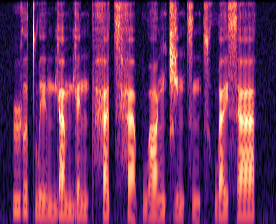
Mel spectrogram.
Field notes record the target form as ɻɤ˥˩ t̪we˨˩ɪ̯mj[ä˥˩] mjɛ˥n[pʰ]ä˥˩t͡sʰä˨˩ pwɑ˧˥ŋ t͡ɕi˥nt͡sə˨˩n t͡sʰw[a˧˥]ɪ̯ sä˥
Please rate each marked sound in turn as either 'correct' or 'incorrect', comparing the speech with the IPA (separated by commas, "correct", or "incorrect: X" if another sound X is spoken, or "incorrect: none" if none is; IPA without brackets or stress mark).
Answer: correct, correct, incorrect: a˥˩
